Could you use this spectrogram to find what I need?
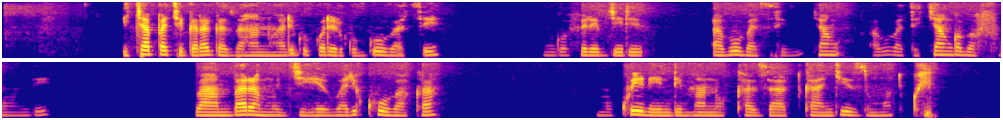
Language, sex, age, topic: Kinyarwanda, female, 18-24, government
